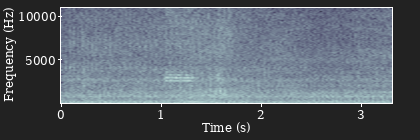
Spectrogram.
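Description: City traffic heard from a Yamaha MT15 motorcycle: a loud, dense, continuous road roar with engine rumble, a brief high reversing-style beep near the middle, and steady wind and motor noise throughout, without talk.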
